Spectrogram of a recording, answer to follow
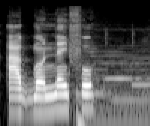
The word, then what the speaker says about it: Agbonifo: The correct pronunciation of this name is Agbonifo, meaning the word has no end.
